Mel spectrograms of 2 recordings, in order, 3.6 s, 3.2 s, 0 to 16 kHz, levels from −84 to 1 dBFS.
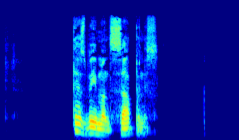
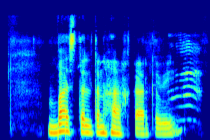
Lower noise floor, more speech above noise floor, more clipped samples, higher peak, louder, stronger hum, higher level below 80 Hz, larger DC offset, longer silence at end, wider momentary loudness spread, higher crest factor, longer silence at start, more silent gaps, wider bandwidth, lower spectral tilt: first, -87 dBFS vs -53 dBFS; first, 56 dB vs 27 dB; neither; second, -14 dBFS vs -6 dBFS; second, -31 LUFS vs -27 LUFS; neither; second, -82 dBFS vs -62 dBFS; neither; first, 1.25 s vs 0.15 s; about the same, 12 LU vs 14 LU; about the same, 20 dB vs 22 dB; first, 1.1 s vs 0.2 s; second, none vs 0.68-0.72 s; about the same, 11.5 kHz vs 11.5 kHz; second, -3 dB/octave vs -4.5 dB/octave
